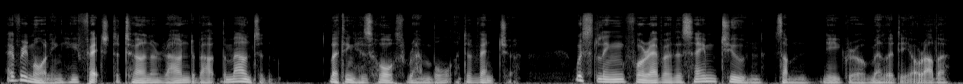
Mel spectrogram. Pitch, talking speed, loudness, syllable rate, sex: 95 Hz, 170 wpm, -24 LUFS, 5.5 syllables/s, male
